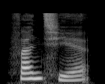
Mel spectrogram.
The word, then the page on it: 番茄: fān qié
